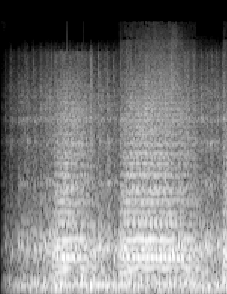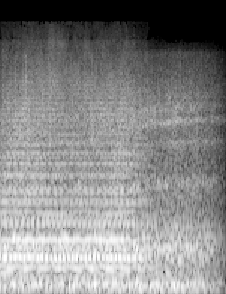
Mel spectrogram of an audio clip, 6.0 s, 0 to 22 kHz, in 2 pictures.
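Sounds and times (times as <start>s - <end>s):
five-chime train horn: 0.6s - 5.4s.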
